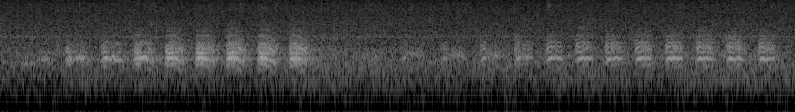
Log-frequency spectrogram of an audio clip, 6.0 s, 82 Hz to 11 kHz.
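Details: Elegant trogons, two well-plumaged males answering each other in the Huachuca Mountains of southeast Arizona on April 12, 2009; a run of about eight harsh, barking notes, then a quieter second series of similar croaks at a steady rhythm.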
